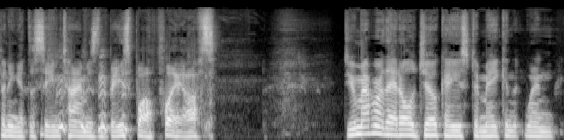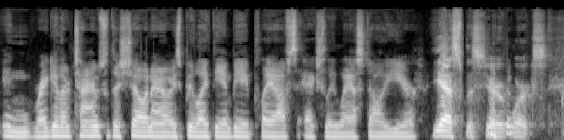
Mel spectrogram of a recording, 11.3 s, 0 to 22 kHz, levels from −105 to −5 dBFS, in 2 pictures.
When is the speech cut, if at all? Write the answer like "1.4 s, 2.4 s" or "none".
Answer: 10.3 s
